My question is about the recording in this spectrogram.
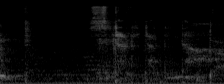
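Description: Quiet whispered speech, a couple of breathy bursts about a second in and near the end, with a few faint ticks from small plastic toys being handled.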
